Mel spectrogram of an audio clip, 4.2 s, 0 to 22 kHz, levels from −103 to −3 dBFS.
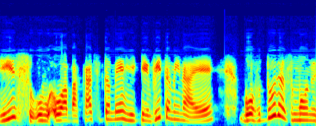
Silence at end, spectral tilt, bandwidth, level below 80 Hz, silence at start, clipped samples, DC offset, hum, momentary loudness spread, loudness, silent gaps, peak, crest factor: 0 s; -8.5 dB/octave; 3.9 kHz; -62 dBFS; 0 s; under 0.1%; under 0.1%; none; 5 LU; -16 LUFS; none; -2 dBFS; 14 dB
